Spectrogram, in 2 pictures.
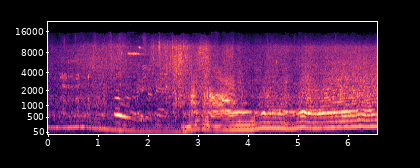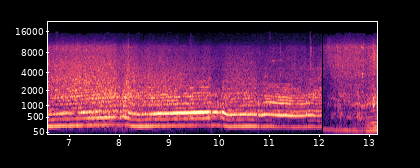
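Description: A rally car engine revs hard and roars away into the distance.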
